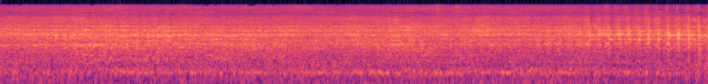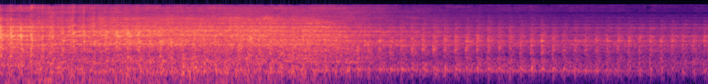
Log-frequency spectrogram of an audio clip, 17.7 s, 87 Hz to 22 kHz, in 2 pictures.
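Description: Container wagons of a long freight train rolling past, a steady loud rumble of wheels on rail with rhythmic clickety-clack. About 13 s in the last wagon passes and the sound drops to a quieter, receding wheel clatter.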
